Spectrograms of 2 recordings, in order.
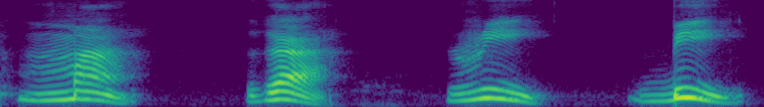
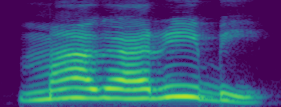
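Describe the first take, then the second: First: "ma, ga, ri, bi" as four separated syllables; a clear pause after each of ma, ga, ri, bi. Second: Said in the usual way. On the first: Shown as a demonstration. Teacher counting out four syllables for learners, syllable by syllable. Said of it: "Those are four syllables". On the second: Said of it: "Magharibi has syllable".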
